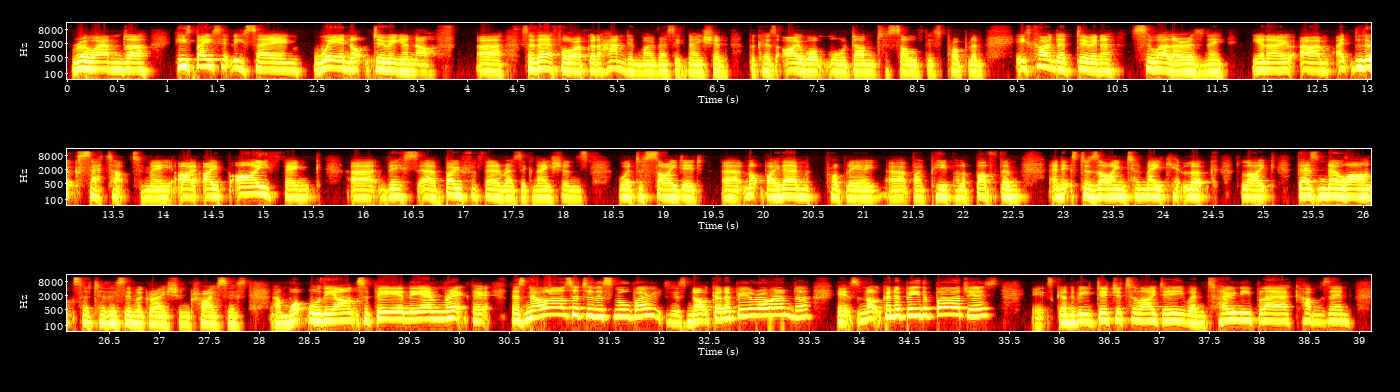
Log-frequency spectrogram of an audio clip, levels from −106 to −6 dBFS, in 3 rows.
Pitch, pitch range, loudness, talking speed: 150 Hz, 135-180 Hz, -17 LUFS, 190 wpm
